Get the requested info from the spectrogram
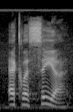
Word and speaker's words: ecclesia: The word, just so you know how it's pronounced, because you drive by it every Sunday, ecclesia is the word. All right, everybody goes, "Oh, so that's how you say it."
